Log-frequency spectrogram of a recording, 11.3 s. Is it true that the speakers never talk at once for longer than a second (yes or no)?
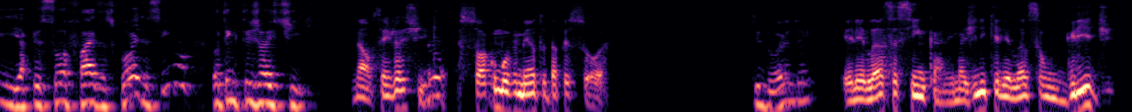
yes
